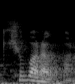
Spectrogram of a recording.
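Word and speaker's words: Cuba: 사람은 뭐 큐바라고 발음을 하더라고요. – 네, 큐바라고. 예. 예. – 저는 그냥 뭐 아직 그 익숙하지 않아서 그냥 쿠바라고 하겠습니다.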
